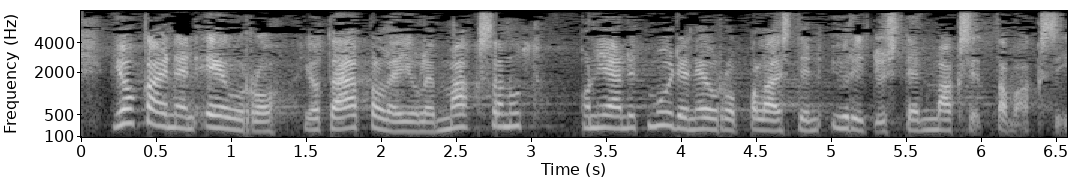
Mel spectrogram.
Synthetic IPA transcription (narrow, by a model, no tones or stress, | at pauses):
jokɑineneurojot̪ɑæpl̩ejolemmɑksɑnut̪ | onjæːnyt̪muideneuroːpːɑlɑist̪enyrit̪yst̪enmɑkset̪ːɑʋɑ̰ksi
